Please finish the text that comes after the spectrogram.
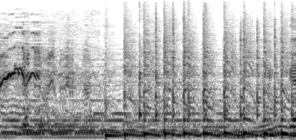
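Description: A white horse gives a high neigh at the start of a Tamil devotional song to Karuppasamy, then thumping drums and instruments take over.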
